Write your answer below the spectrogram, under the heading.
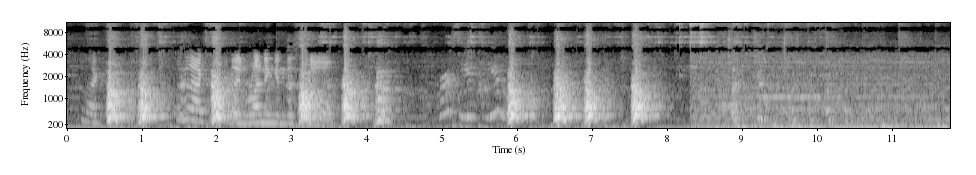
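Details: Golden Retriever, a male dog, excitedly reacting while watching a recording of himself. He gives a run of harmonic, yodel-like woos and yowls, repeated about every half second for eight seconds. Background music continues after the calls end.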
